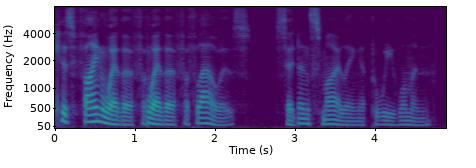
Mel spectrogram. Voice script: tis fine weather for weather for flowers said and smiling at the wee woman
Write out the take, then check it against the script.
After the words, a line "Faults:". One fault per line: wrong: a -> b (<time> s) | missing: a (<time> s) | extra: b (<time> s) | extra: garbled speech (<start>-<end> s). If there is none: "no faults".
tis fine weather for weather for flowers said and smiling at the wee woman
Faults:
no faults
